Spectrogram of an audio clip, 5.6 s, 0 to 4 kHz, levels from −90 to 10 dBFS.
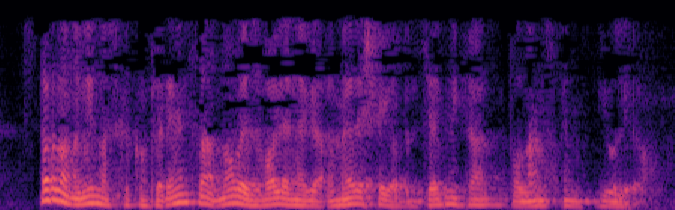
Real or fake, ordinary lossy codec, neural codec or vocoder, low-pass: fake; MP3, 16 kbps; codec, 16 kHz, 2 kbps, FreqCodec, smaller model; 3.6 kHz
